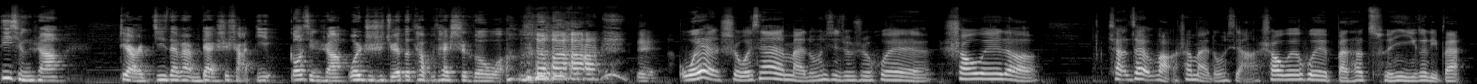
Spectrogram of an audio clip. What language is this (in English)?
Chinese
